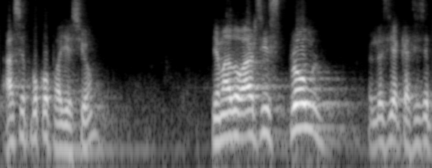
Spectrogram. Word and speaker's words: Sproul: un hermano que hace poco falleció llamado archie sproul él decía que así se pronuncia a ver si es problema y tiene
